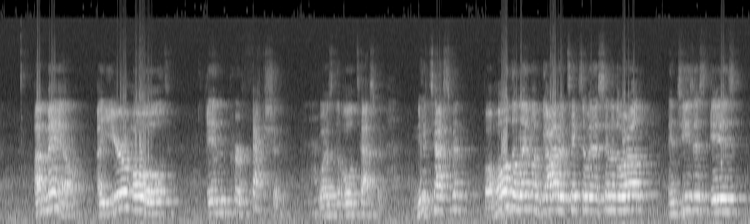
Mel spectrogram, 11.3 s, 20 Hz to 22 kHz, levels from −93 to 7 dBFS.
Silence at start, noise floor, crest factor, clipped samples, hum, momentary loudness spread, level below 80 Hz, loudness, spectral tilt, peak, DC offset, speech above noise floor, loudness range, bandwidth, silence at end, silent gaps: 0.1 s; -34 dBFS; 12 dB; 1%; none; 16 LU; -38 dBFS; -11 LUFS; -5.5 dB/octave; 0 dBFS; under 0.1%; 23 dB; 8 LU; 11 kHz; 0 s; none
